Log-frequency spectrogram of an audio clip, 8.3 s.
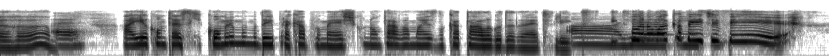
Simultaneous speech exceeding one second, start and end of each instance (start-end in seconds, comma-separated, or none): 5.7-7.4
